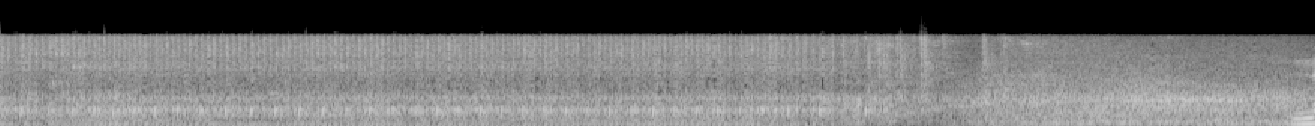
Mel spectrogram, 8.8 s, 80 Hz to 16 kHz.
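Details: 1945 Farmall BN with Zenith carburetor, started cold in neutral before carb cleaning: loose, irregular idle beat with slight speed rise near the end. Rough cold idle; owner suspects a blocked main jet.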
